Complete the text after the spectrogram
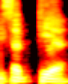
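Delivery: সত্য repeated as "satiya", with dental s; Sanskrit pronunciation. Shown as a demonstration. Teacher repeats for students, সত্য as "sat-ya". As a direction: give সত্য an audible y glide. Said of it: "আমরা সত্য বলি".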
